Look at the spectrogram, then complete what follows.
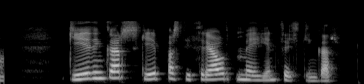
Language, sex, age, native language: Icelandic, female, 30-39, Icelandic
